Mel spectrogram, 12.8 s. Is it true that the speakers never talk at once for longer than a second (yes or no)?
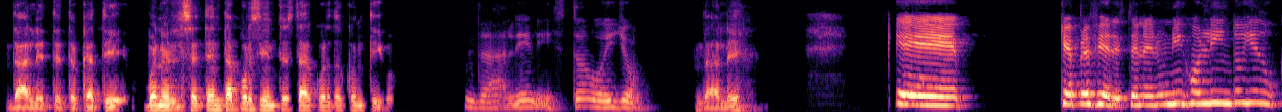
yes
